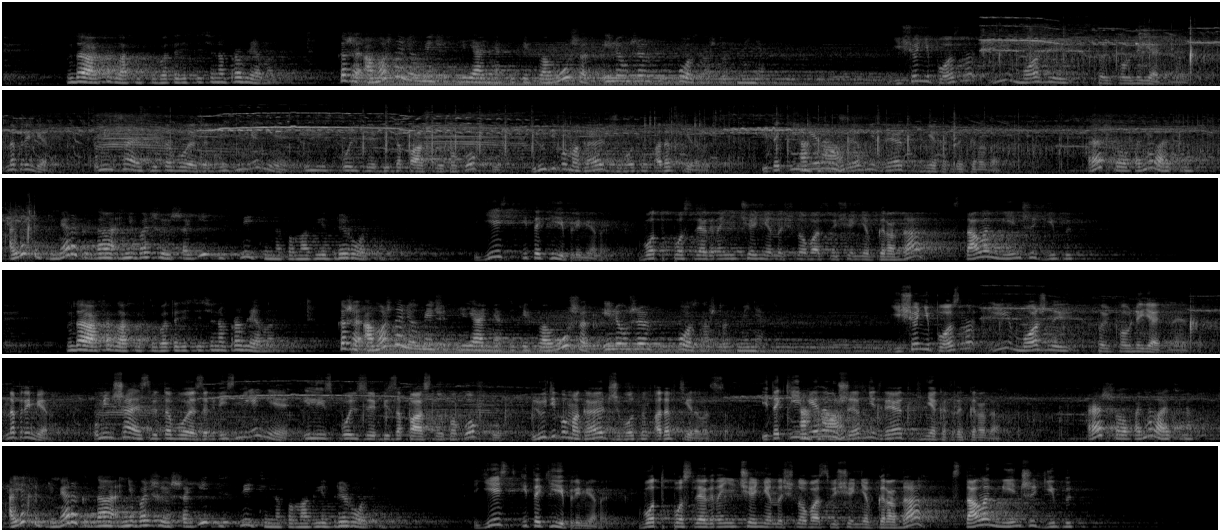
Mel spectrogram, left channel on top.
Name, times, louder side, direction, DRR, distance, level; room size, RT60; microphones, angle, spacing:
voice 1, 0.6-2.8 3.4-7.7 20.2-20.6 23.0-24.1 24.4-28.0, right 2 dB, 40° right, 5 dB, 1.9 m, -35 dB
sound 1, 3.5-10.0, left 1 dB, 5° left, 2.3 m, -45 dB
voice 2, 8.9-10.7 11.0-11.9 12.2-12.7 13.1-19.5 19.9-22.2 29.1-30.4 30.7-35.1, right 4 dB, 90° right, 9 dB, 1.3 m, -37 dB
sound 2, 9.8-24.7, left 8 dB, 45° left, 1.0 m, -40 dB
25.0 x 21.5 x 9.8 m, 2.5 s
head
